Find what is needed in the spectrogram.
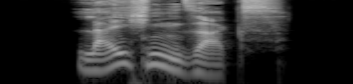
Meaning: genitive singular of Leichensack
- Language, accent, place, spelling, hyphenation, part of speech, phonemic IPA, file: German, Germany, Berlin, Leichensacks, Lei‧chen‧sacks, noun, /ˈlaɪ̯çənˌzaks/, De-Leichensacks.ogg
